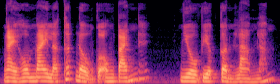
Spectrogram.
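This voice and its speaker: A woman's voice: low-pitched, animated, fairly quick, a little mellow. A woman voicing a bossy middle-aged head servant who barks curt orders. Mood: scolding.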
